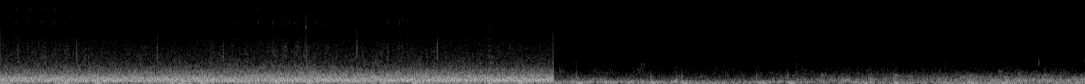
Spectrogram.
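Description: Ambient sound design for an animation. A dense low rumbling rush with a fine crackle on top runs until it cuts off suddenly about five and a half seconds in. A quieter low rumble with faint scattered clicks follows.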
